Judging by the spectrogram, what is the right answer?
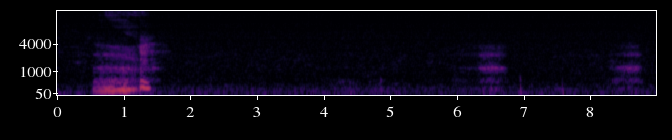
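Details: One loud, rasping snore, then softer snoring breaths every couple of seconds in a quiet room; ordinary snoring.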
